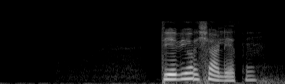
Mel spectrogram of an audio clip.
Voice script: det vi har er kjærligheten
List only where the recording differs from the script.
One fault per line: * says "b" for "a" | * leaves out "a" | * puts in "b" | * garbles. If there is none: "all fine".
all fine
